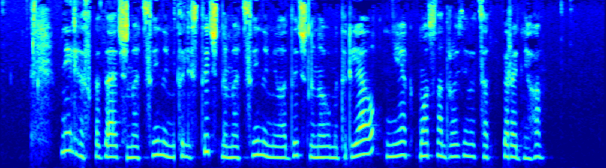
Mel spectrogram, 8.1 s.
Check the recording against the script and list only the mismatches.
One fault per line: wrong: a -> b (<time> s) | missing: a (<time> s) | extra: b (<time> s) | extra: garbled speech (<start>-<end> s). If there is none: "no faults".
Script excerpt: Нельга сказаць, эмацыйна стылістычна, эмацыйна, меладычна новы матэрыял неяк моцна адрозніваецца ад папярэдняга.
no faults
